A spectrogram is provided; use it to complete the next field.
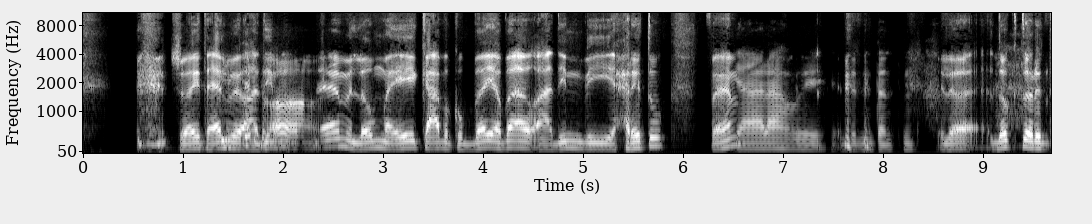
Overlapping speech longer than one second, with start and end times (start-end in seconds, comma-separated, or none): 1.2-2.5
